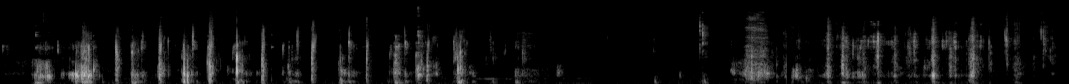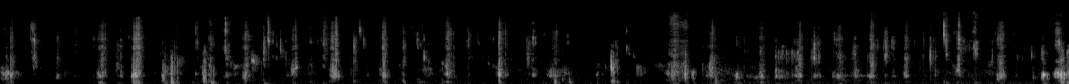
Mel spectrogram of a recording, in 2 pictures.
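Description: Close-miked mukbang eating sounds: a few gulps of water in the first second, then wet chewing and biting with many small mouth clicks, as chewy jjolmyeon noodles, soft tofu and kimchi are eaten. After about five seconds the chewing stops for about two seconds, then resumes steadily.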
